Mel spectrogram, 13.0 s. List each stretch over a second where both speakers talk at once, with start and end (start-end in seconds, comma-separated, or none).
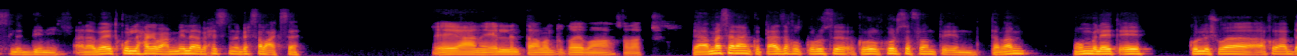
none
